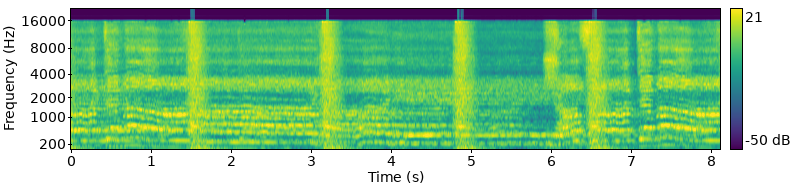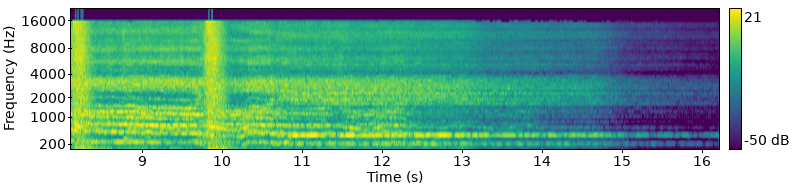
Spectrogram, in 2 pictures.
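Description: A chorus of voices chants the closing lament of a noha without words, over a heavy percussive beat about every 1.7 seconds. The beats stop about ten seconds in, and the chanting fades out to silence by the end.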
